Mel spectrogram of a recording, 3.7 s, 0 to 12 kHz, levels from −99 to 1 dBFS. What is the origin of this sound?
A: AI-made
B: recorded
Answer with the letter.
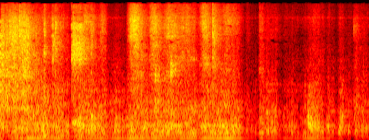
B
